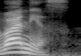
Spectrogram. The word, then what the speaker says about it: Banias: Pero al principio del video les dije que la ciudad se llama Váneas, hoy en día con B. ¿Por qué? Porque siglos y siglos después, con la invasión árabe, los árabes no sabían pronunciar panias porque en el alfabeto árabe no tienen la letra P. Y por eso Pania se convirtió en VIA, pero esta ciudad tenía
